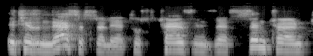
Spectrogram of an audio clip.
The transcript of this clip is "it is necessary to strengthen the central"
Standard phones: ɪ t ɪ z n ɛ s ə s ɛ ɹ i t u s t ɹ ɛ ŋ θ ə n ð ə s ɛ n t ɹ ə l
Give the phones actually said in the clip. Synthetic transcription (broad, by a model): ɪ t ɪ z n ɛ s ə s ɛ l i t u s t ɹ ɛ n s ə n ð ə s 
